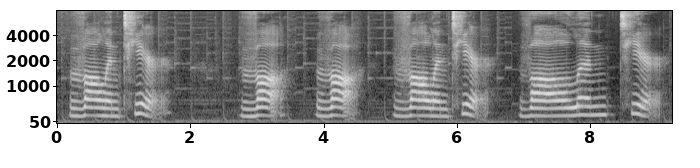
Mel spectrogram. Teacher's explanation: even though it's spelt with an O, the sound is actually an ah sound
